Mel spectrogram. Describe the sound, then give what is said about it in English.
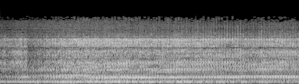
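A race car, number 91, roars steadily at high revs coming off the fourth turn down the straightaway on its official qualifying run, a loud, dense sustained drone with strong harmonic tones, holding full power without pause for the whole three seconds. “Tommy Webb bows that automobile off the fourth turn, down the straightaway, this time for the green starter's flag”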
